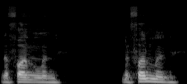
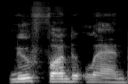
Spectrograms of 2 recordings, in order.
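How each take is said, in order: First: "Newfoundland" run together quickly as New-fun-lun; a clipped local "Newfoundland" with the stress up front. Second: "Newfoundland" said slowly, NEW-found-LAND with every syllable clear; a drawn-out "Newfoundland" with the last syllable LAND stressed; "Newfoundland" the way an American says it. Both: Shown as a demonstration. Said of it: "I said it like that on purpose".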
